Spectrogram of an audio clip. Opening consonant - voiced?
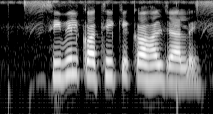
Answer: no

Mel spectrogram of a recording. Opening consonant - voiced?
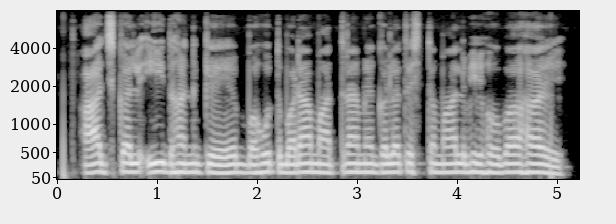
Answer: yes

